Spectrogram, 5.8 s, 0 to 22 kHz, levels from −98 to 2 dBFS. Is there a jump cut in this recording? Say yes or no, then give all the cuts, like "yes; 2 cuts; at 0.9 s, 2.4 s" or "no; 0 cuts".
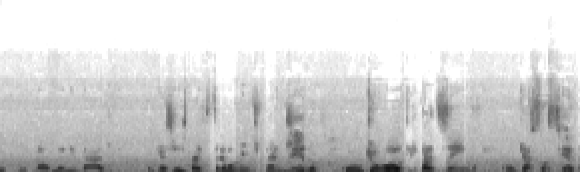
no; 0 cuts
